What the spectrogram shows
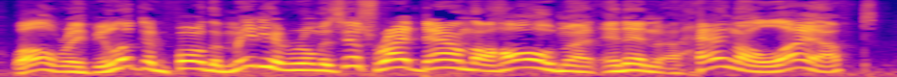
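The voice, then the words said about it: Put-on Kentucky Southern accent. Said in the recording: “you and I speak in a Midwestern Chicago accent ... Now I'm in Kentucky.”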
